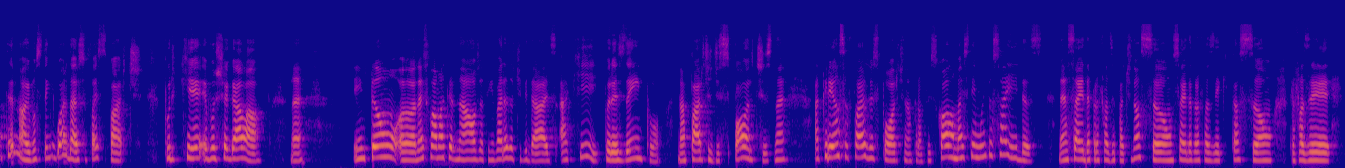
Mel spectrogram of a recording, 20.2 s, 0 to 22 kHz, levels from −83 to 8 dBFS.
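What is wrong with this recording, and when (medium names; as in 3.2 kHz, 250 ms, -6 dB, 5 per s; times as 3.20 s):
16.28–16.29 s: dropout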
